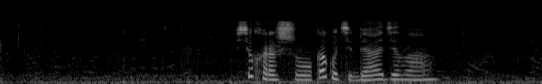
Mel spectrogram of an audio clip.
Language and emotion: Russian, positive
